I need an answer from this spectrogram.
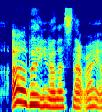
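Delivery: high, loud, mock indignant voice.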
